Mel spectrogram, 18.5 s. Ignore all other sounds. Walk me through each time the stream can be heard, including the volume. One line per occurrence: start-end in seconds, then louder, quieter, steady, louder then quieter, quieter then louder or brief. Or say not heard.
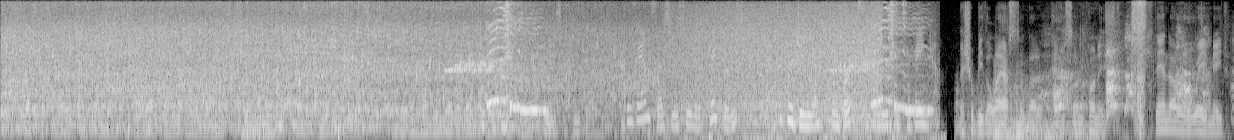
0.0-13.2 quieter then louder.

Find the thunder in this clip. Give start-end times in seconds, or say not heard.
14.3-16.6.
